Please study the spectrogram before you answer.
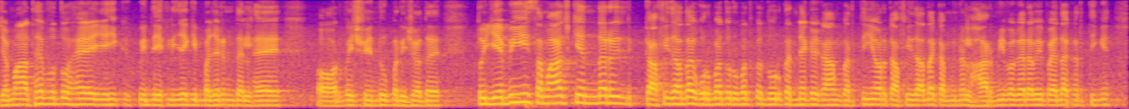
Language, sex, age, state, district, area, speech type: Urdu, male, 18-30, Uttar Pradesh, Shahjahanpur, urban, spontaneous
